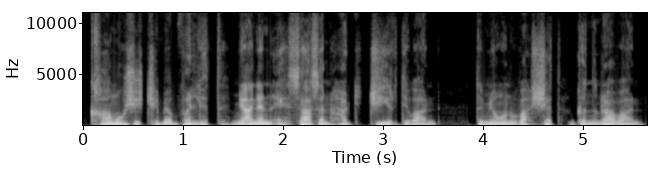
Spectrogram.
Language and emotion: Kashmiri, fearful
